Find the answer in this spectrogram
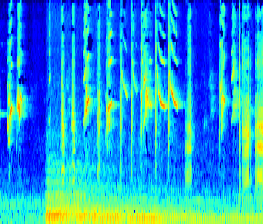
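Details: Javan myna singing actively: sharp whistled notes, then a dense run of harsh chattering and rising and falling whistles over a steady low hum.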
